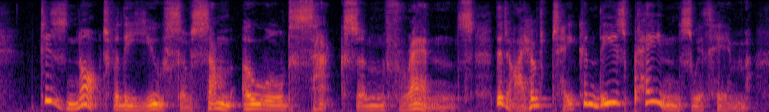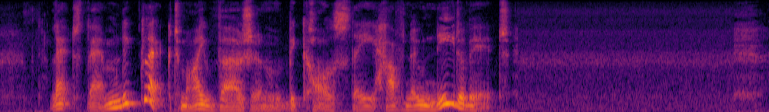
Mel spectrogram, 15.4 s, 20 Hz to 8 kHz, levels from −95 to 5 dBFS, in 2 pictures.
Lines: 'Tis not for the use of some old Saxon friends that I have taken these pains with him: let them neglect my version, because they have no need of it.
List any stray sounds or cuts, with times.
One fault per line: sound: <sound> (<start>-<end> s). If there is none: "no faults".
no faults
